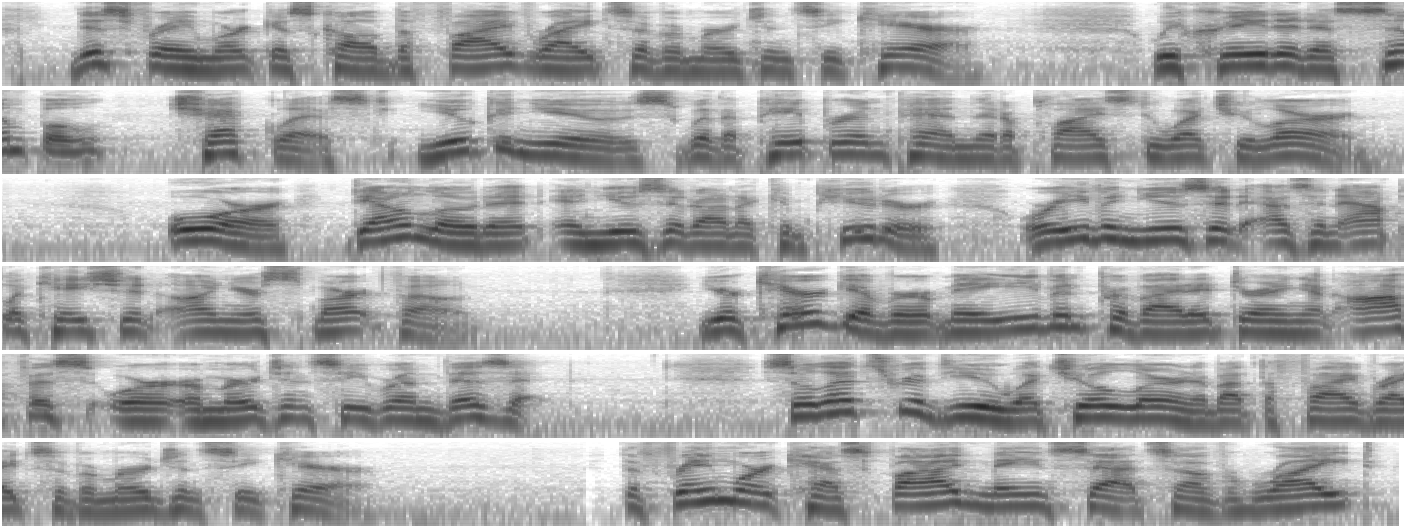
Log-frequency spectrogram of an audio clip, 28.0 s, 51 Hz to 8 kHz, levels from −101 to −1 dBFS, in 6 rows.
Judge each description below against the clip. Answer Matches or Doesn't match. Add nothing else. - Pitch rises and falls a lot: Doesn't match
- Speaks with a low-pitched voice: Doesn't match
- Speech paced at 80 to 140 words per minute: Doesn't match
